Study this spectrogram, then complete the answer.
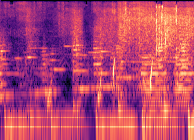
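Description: Peeled, cut potatoes frying in oil, giving a steady sizzle with a pulsing low rhythmic undertone through a short stretch, close and fairly loud.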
